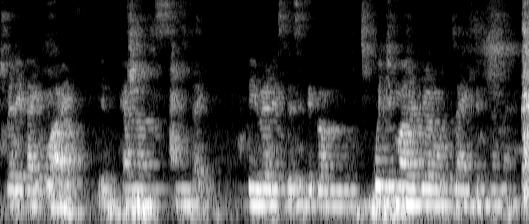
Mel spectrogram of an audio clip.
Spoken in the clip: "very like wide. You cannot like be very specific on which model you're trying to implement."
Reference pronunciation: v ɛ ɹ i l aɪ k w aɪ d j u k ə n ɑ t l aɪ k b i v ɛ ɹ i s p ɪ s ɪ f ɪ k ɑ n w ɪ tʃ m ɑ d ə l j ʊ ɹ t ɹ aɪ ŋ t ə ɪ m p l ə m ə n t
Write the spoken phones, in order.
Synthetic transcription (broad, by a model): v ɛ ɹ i l aɪ k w aɪ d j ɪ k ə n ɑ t l aɪ k b i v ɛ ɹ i s p ɪ s ɪ f ɪ k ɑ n w ɪ tʃ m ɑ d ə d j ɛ w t l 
